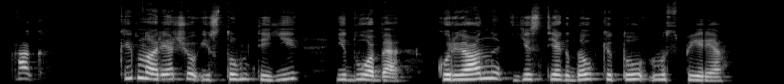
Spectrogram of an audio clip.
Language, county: Lithuanian, Alytus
